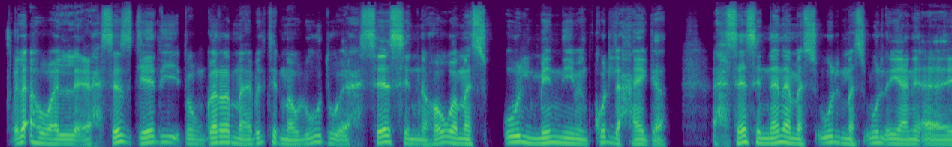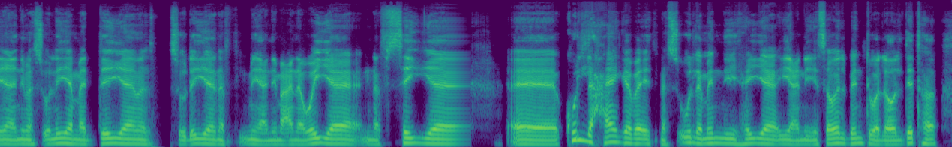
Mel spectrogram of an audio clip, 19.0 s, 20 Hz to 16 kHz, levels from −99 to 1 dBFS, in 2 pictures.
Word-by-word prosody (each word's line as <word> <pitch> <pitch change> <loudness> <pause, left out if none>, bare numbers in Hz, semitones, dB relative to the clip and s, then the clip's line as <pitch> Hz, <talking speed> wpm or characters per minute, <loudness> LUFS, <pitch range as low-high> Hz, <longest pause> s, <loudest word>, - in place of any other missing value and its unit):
لأ، - - +4
هو 120 -3 0
الإحساس 135 +7 0
جالي 145 +2 -1
بمُجرّد 130 +6 0
ما 115 -4 -3
قابلت 130 +7 -5
المولود 115 +5 -4
وإحساس 125 +7 +2
إنه 105 -3 -4
هو 130 +6 0
مسؤول 140 +6 0
منّي 130 +1 -1
من 110 -2 -3
كل 140 -1 -3
حاجة، 105 -1 -2 0.5
إحساس 150 +1 +3
إن 125 -1 -1
أنا 140 +1 +4
مسؤول 130 +4 -2
مسؤول 120 +5 -3
يعني 110 -2 0
آآ، - - 0
يعني 105 0 +1
مسؤولية 110 +3 0
مادّية 110 +1 0 0.2
مسؤولية 110 +2 0
نف 100 -2 -4
يعني 100 -2 -2
معنوية، 110 +3 +2
نفسية، 115 +2 +1 0.5
آآ 100 -2 +4
كل 195 -5 +1
حاجة 140 -2 +1
بقت 115 -3 +2
مسؤولة 135 -3 -1
منّي 120 -3 -2
هي 115 -3 +1
يعني 100 0 0
سواء 115 +4 +2
البنت 120 -1 -3
والّا 100 -2 +2
والدتها، 110 +3 0
115 Hz, 135 wpm, -25 LUFS, 105-130 Hz, 0.5 s, لأ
